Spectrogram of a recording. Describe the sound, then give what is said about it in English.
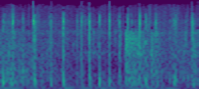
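Horses, among them Diablo and Logo, gallop with their hooves clip-clopping in a quick, steady rhythm of sharp, repeated thuds with no talking over them. “We will let our horses do the rest of it for us.”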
